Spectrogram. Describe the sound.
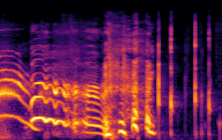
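A police officer imitates a galloping horse with his mouth: a wavering, whinny-like vocal glide followed by a quick run of sharp tongue clicks mimicking galloping hooves, fairly loud.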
